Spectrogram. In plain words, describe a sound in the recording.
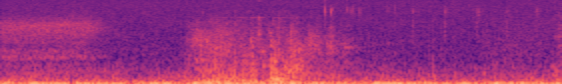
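A heavy wooden chest lid creaks open.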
